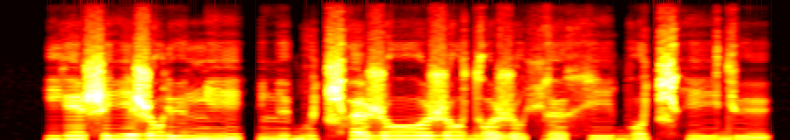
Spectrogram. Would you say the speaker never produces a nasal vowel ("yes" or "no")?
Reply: yes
